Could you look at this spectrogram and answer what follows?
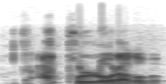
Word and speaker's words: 아볼로: 바울이 떠나고 난 다음에 그 에베소에는 아폴로라고 발음하죠. 아볼로가 그곳에 방문하여서 한동안 브리스길라와 아굴라와 더불어서 말씀을 가르치고 사역했던 그런 흔적이 남아 있습니다.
